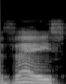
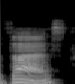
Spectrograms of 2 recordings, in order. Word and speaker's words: vase: For instance, he carefully put the vase or the vase back on the shelf. Okay, you can pronounce vase or vase.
